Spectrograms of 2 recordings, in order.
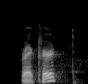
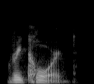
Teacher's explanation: if i put the primary stress on the first syllable i have a noun if i do it on the second one i get a verb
